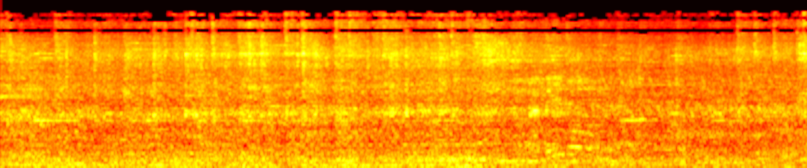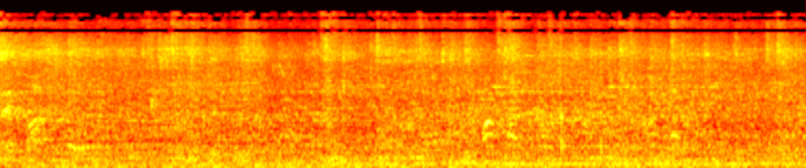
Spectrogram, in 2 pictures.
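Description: Loud, continuous soundtrack of an interactive blaster ride: music mixed with voices.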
